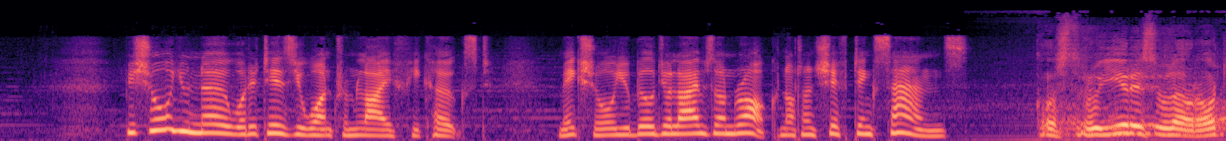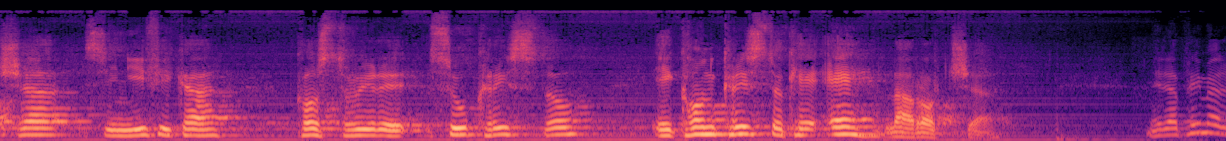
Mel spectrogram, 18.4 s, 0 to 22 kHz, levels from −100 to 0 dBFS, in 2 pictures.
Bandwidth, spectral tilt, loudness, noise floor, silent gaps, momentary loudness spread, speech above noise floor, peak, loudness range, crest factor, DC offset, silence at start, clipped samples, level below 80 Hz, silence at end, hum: 16 kHz; -5.5 dB/octave; -20 LUFS; -56 dBFS; none; 14 LU; 36 dB; -2 dBFS; 4 LU; 18 dB; under 0.1%; 0.95 s; under 0.1%; -52 dBFS; 0 s; none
